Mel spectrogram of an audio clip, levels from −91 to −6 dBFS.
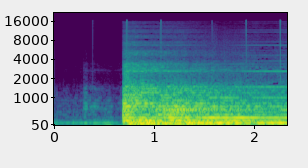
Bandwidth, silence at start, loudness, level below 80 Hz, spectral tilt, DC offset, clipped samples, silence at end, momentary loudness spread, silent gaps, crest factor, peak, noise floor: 7.6 kHz; 0.4 s; -13 LUFS; -32 dBFS; -9.5 dB/octave; under 0.1%; under 0.1%; 0 s; 4 LU; none; 10 dB; -2 dBFS; -40 dBFS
